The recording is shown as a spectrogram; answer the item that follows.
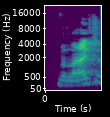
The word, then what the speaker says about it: Bellagio: Bellagio, that's how you pronounce it.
